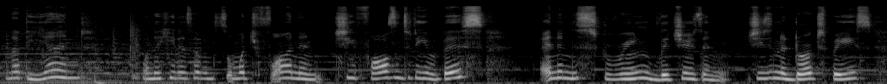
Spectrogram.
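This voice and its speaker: A woman with a high, slightly mellow voice talks in casual video commentary over clearly audible music. She is emphatic and gushing, presenting a ranking like a fan and swearing freely. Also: steady tone, measured pace, rough recording. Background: music under the voice.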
